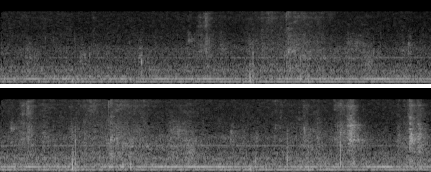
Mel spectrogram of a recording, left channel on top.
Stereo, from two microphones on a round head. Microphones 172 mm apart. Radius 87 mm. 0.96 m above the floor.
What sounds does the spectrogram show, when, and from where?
Only background noise.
